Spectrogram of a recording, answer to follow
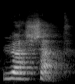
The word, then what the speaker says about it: Uashat: Je viens de le regarder puis j'ai tout le temps le goût de rajouter une coupe de syllabes, Uashat, ouais c'est ça, U-A-S-H-A-T, Uashat.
